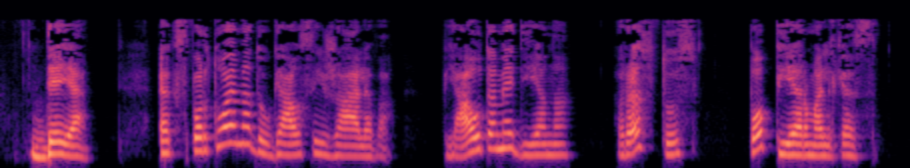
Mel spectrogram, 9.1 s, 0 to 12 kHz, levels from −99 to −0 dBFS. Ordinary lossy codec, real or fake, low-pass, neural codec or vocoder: MP3, 32 kbps; real; 9.9 kHz; none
